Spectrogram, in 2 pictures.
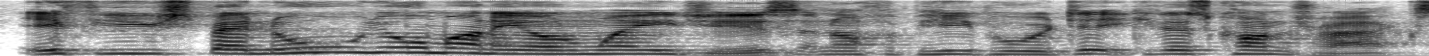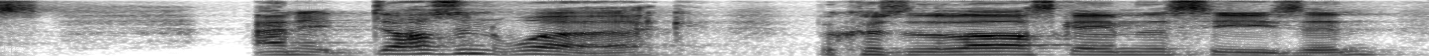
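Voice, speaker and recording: A young man ranting animatedly as co-host in a football debate chat. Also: fairly high pitch. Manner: ranting, animated, quick asides. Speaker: podcast co-host.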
